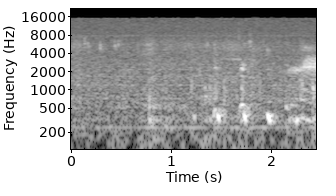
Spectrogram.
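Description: A few faint, short squeaks from a pet, clustered in the second half.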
